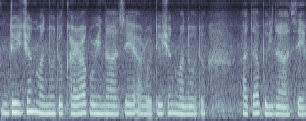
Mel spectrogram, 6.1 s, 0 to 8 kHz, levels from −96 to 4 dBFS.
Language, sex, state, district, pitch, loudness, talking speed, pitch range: Nagamese, female, Mizoram, Aizawl, 210 Hz, -16 LUFS, 125 wpm, 195-220 Hz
